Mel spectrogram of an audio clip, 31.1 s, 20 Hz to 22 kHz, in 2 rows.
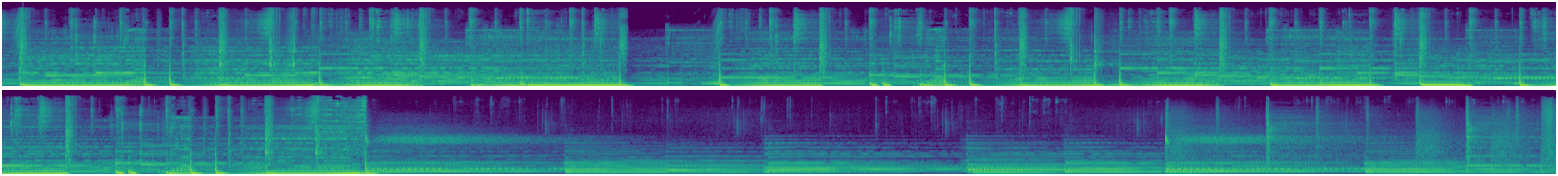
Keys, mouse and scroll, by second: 0.3 shift+click, 1.7 ctrl+t, 3.4-4.6 drag, 6.1 shift+click, 7.5-11.9 drag, 19.1 b, 20.3 right click, 20.9 click, 21.5 right click, 23.6 Return, 24.7 click.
